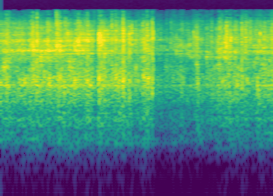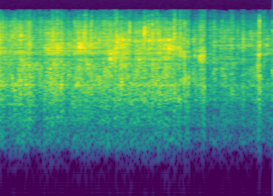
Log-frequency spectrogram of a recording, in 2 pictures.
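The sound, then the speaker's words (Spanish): Sustained audience applause for Raúl Vázquez fills the whole stretch, in a building named Santacruceños que defendieron las Islas Malvinas. It is a dense wash of many hands clapping at steady loudness, easing slightly after the first second and a half but continuing without pause. “Raúl Vázquez, un aplauso para él.”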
